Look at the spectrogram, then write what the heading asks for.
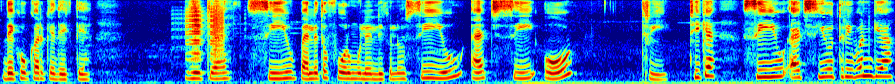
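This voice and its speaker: A woman's voice: medium pitch, moderate pace, warm tone, a little hiss or hum. A woman science teacher with an Indian accent, patiently taking students through a worksheet, asking questions and answering them herself. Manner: patient, asks and answers her own questions, calls students "beta". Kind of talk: worksheet walkthrough lesson.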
